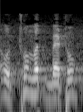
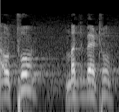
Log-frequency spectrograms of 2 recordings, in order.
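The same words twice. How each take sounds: First: "اٹھو مت" run together as one phrase, then "بیٹھو"; group مت with اٹھو, lifting on مت before بیٹھو; pause after مت. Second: "اٹھو" alone, raised, then "مت بیٹھو" together; pause after اٹھو. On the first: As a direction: break after مت, so it means don't get up, sit. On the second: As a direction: break after اٹھو, so it means get up, don't sit. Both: Shown as a demonstration. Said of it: "ہاں، یا".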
